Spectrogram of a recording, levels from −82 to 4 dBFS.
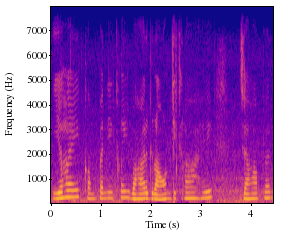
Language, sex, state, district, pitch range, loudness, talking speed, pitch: Hindi, female, Madhya Pradesh, Dhar, 210-240 Hz, -16 LUFS, 150 wpm, 220 Hz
